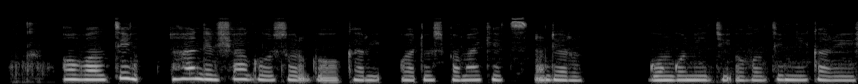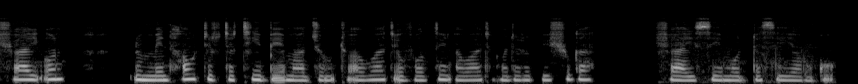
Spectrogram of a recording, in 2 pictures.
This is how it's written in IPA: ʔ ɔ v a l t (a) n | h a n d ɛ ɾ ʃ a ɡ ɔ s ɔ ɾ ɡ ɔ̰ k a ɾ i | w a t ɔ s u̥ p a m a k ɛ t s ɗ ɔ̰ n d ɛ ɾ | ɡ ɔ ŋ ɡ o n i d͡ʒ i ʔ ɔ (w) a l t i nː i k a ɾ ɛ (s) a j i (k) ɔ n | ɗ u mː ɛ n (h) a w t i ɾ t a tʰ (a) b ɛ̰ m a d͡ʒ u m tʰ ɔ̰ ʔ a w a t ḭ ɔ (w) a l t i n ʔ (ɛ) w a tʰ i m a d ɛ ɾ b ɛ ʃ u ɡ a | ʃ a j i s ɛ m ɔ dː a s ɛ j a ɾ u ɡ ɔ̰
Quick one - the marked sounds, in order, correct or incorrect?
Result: incorrect, incorrect, incorrect, incorrect, correct, incorrect, incorrect, incorrect

